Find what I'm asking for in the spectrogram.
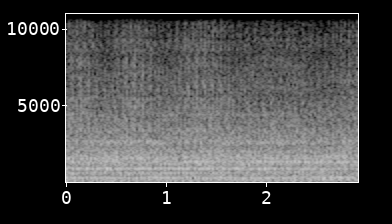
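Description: Engine of a Żuk van idling unevenly while misfiring on one cylinder, a loud, steady close-up rumble with a lumpy, knocking pulse running throughout.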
